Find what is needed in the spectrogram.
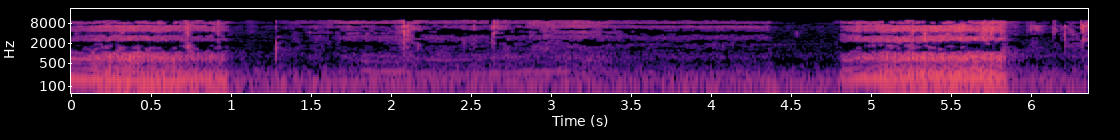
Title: Cute Micro Pig Snoring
